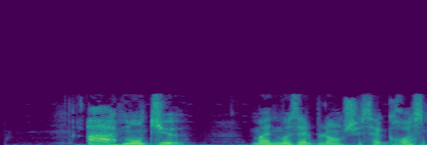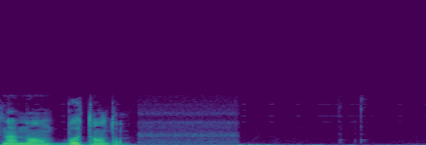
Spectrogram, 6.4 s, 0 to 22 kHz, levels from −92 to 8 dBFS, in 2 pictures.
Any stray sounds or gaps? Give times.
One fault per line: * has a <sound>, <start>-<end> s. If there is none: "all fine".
all fine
